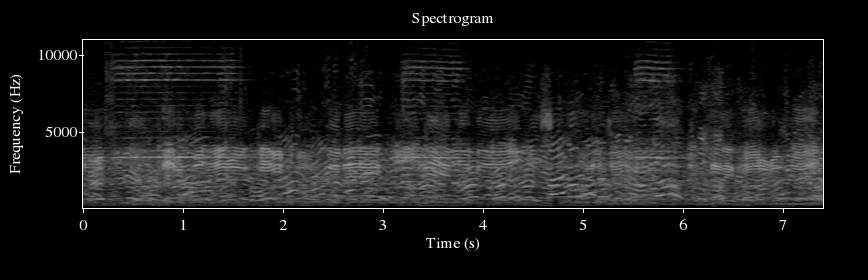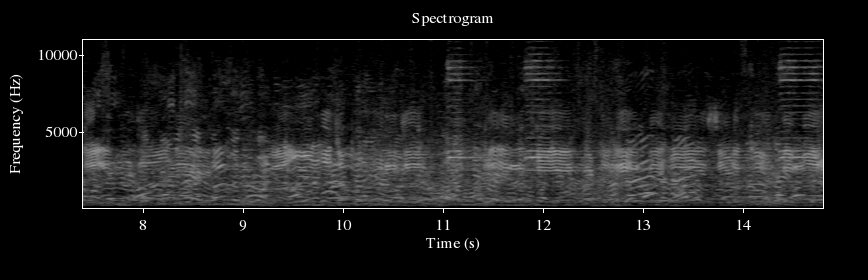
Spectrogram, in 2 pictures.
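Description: A tightly packed crowd of many people talking at once: steady overlapping chatter in which no single voice stands out.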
